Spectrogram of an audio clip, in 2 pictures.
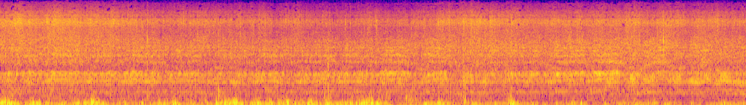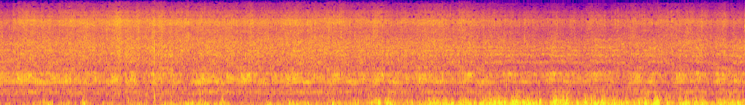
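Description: An electric bike motor whines steadily.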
